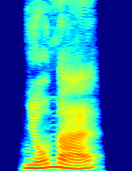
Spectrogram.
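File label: "niu2 nai3", Mandarin Chinese; HSK2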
